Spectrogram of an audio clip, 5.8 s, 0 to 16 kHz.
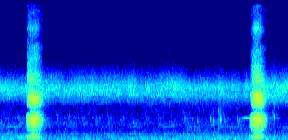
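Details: A 2016 cicada mating chorus forms a continuous high whine, punctuated by two loud, harsh, half-second buzzy bursts near the start and the end of the stretch.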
